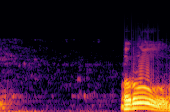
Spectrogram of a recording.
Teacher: Ru monyong, tapi posisi lidahnya sama seperti huruf ra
